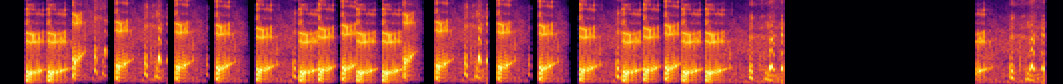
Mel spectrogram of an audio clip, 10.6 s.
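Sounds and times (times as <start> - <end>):
person burping: 0.3 - 7.3, 9.8 - 10.0.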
